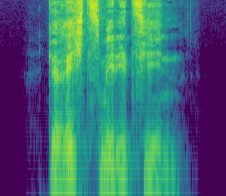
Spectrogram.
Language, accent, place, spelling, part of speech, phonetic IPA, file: German, Germany, Berlin, Gerichtsmedizin, noun, [ɡəˈʁɪçt͡smediˌt͡siːn], De-Gerichtsmedizin.ogg
- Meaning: medical jurisprudence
